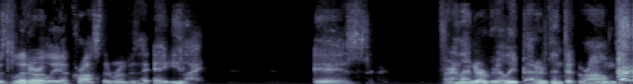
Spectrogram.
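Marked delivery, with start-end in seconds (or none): 1.6-6.2 mock whispering. Retelling a question whispered to someone across the room: imitating someone whispering. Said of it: "And he whispers to Eli".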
